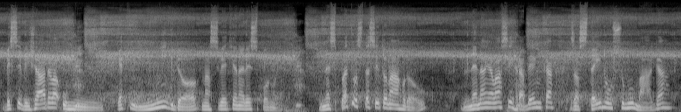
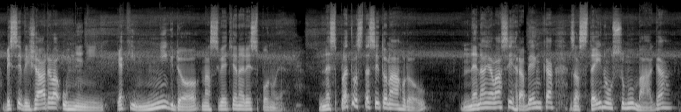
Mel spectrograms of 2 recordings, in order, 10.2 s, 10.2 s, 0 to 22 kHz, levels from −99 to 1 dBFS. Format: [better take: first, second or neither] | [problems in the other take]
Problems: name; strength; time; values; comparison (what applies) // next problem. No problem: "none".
second | hiss; loud; throughout; 3 dB below the speech; faint in the second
